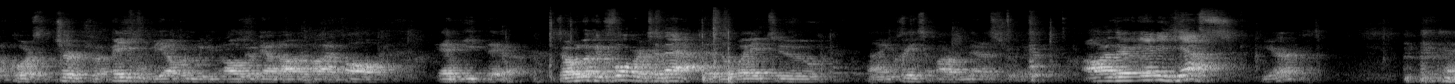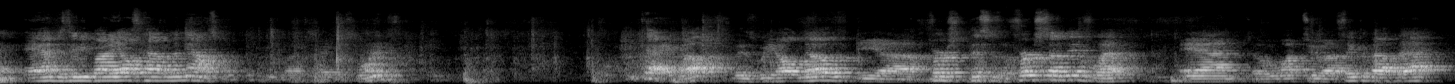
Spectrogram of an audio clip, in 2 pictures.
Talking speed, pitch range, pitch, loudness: 165 wpm, 130-185 Hz, 155 Hz, -20 LUFS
